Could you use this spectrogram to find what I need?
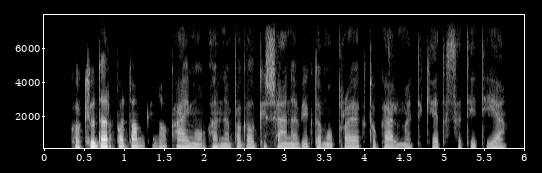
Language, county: Lithuanian, Panevėžys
